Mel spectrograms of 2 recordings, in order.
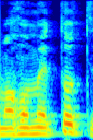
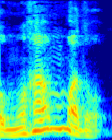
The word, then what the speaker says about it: ムハンマド: だから日本は昔からマホメットって言ってたって言われてますね。ところができるだけアラビア語の読み方をするとムハンマドっていうのが、まあ非常に正しいということで、最近ではマホメットっていう代わりにムハンマドと言ってますね。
